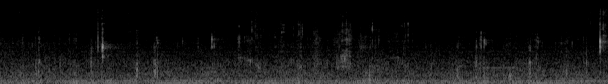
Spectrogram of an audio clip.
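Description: A person chewing McDonald's French fries close to a clip-on microphone: quiet, soft chewing with scattered small mouth clicks, the sharpest about a second in and another near the end as a fry goes into the mouth.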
